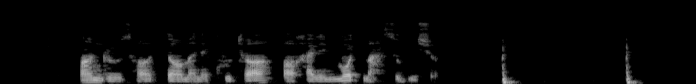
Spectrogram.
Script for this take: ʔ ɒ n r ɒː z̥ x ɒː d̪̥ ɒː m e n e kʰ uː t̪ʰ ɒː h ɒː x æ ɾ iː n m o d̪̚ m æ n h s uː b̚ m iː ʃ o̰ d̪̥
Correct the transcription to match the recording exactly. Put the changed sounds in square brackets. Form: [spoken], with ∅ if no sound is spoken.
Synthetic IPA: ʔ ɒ n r [uː] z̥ [h] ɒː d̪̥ ɒː m [æ] n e kʰ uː t̪ʰ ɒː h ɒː x æ ɾ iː n m o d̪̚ m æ [∅] h s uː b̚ m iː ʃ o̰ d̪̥

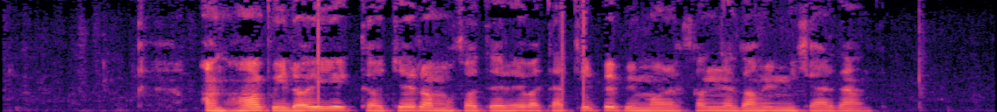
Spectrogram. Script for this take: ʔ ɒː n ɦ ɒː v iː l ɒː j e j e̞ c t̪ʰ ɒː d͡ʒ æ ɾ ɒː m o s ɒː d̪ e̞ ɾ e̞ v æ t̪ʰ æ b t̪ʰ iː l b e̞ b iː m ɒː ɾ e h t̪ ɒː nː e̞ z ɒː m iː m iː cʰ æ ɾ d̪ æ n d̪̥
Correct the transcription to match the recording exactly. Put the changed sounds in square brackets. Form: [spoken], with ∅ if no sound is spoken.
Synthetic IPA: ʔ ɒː n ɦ ɒː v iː l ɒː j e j e̞ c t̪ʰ ɒː d͡ʒ [e] ɾ ɒː m o s ɒː d̪ e̞ ɾ e̞ v æ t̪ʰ æ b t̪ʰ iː l b e̞ b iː m ɒː ɾ e [s] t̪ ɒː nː e̞ z ɒː m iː m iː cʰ æ ɾ d̪ æ n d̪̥

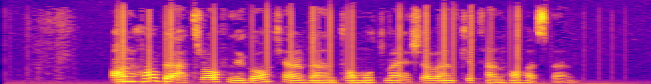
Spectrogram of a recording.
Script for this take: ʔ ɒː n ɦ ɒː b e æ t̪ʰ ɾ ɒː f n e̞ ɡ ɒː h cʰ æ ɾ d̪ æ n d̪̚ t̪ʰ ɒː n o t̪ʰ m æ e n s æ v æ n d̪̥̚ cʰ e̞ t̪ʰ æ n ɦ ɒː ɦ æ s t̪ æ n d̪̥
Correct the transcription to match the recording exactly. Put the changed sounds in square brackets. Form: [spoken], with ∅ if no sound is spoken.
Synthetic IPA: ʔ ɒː n ɦ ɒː b e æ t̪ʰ ɾ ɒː f n e̞ ɡ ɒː h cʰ æ ɾ d̪ æ n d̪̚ t̪ʰ ɒː [m] o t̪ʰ m æ e n [ʃ] æ v æ n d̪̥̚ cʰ e̞ t̪ʰ æ n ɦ ɒː ɦ æ s t̪ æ n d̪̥

